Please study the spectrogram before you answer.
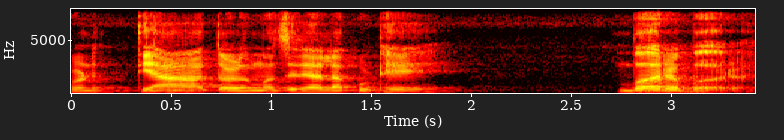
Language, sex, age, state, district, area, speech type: Marathi, male, 30-45, Maharashtra, Ratnagiri, urban, spontaneous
